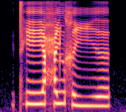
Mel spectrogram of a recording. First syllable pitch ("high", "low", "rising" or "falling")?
high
